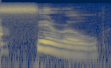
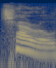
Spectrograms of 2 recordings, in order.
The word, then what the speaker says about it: Cyril: okay so we've got yeah Cyril not charile Gerald is a girl's name and Cyril is a boy's name so Cyril try it yeah that's it if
